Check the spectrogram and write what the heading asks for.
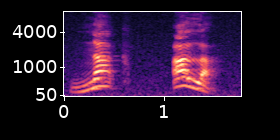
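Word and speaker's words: Nak Allah (נחלה): On the Hebrew side of your Strong's Hebrew Greek Dictionary, and it is pronounced Nak Allah. And it is so significant that you hear the word Allah.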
